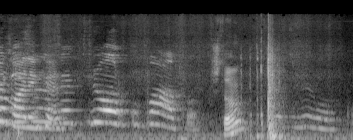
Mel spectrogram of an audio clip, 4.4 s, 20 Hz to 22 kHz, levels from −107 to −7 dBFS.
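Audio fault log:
Nothing stood out on listening to the clip.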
